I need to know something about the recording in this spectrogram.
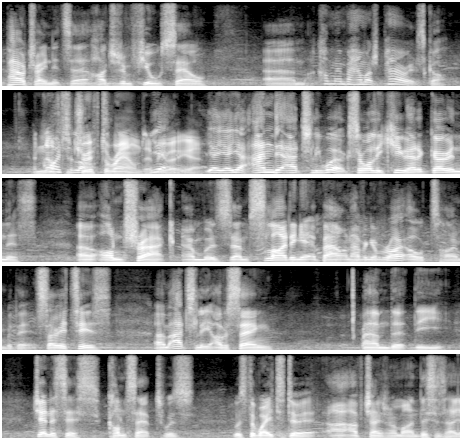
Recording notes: Live From The LA Motor Show! For a stroll around the 2022 Los Angeles Motor Show.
